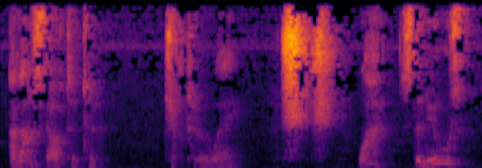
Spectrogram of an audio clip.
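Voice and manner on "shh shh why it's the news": sharp, loud shushing, then a raised voice; shouting father. Retold or imitated. Daughter recalls father silencing her chatter during the news, mock shout. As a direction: imitate a father loudly hushing a child. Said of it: "my father shouting at me".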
